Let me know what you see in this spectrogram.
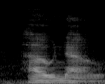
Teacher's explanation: we could also kind of centralize from how now, brown cow. And that starts to take us into this Canadian raising area. How now. Yes.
